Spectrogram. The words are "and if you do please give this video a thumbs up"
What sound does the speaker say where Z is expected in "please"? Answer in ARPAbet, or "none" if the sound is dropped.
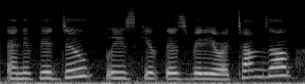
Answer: Z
